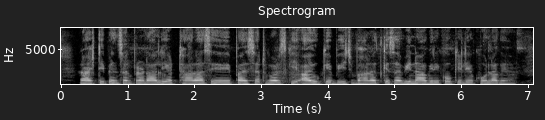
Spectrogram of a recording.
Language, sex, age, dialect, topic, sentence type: Hindi, female, 18-24, Awadhi Bundeli, banking, statement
